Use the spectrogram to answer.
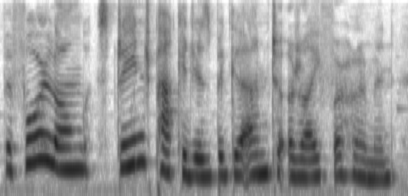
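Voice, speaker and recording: A storyteller reading a children's bedtime picture book aloud in an expressive way, made for young listeners. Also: high voice, measured pace. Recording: music under the voice. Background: music.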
